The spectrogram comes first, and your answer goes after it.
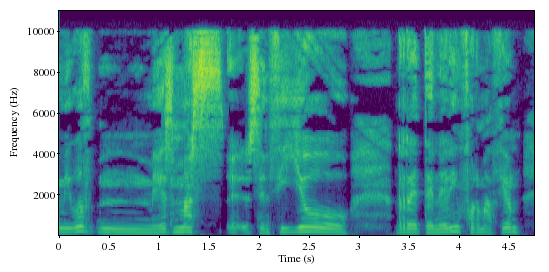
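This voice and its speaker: The speaker uses fairly even intonation. The background is quiet, and the sound is dry and close, with no echo. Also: woman. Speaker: voice actress and announcer. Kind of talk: interview. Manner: trained placed voice.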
